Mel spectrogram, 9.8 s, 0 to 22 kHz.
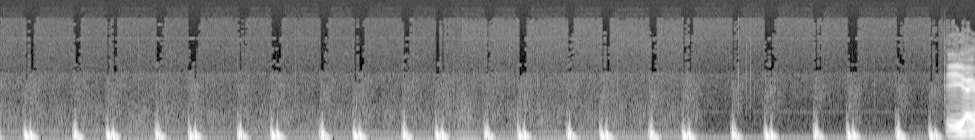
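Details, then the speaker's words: Simulated regular heartbeat, about 73 per minute, with the second heart sound split into two close elements because aortic and pulmonary valve closure is not simultaneous: a split second heart sound. "If closure is not simultaneous, two elements of the second sound will be heard separately. That is the sound will be split."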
